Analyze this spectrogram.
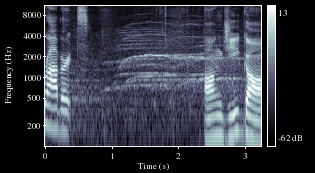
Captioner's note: cheering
